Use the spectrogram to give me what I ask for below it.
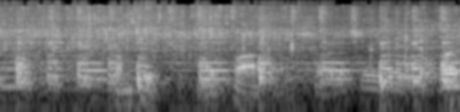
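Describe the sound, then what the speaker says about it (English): Baby back ribs sear in a hot pan for Jamaican-style ribs, crackling and sizzling continuously up close with stirring bursts. "getting all these seared, the BabyBack ribs seared, are brown"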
